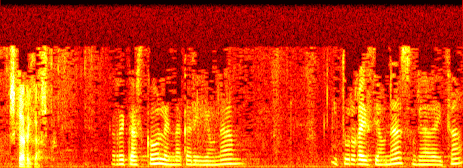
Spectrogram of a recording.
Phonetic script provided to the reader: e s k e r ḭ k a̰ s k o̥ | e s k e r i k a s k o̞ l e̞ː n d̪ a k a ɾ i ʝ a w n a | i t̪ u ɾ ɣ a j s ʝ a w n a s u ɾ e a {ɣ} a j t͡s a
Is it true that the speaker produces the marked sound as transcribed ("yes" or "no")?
no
